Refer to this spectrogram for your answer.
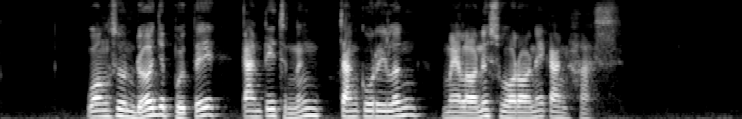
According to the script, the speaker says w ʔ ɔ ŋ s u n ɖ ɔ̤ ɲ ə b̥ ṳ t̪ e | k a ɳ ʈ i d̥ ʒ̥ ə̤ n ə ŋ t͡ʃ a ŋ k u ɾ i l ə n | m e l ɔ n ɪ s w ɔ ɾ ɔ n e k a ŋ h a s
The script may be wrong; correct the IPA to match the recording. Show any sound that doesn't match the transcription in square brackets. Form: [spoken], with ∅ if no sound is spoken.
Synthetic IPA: w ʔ ɔ ŋ s u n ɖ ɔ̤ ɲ ə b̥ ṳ t̪ e | k a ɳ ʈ i d̥ ʒ̥ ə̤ n ə ŋ t͡ʃ a ŋ k u ɾ i l ə [ŋ] | m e l ɔ n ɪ s w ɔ ɾ ɔ n e k a ŋ h a s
